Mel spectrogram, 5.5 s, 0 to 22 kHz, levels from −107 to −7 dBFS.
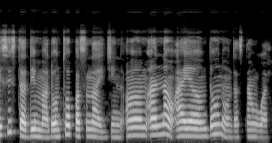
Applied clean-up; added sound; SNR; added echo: none; none; none; none.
